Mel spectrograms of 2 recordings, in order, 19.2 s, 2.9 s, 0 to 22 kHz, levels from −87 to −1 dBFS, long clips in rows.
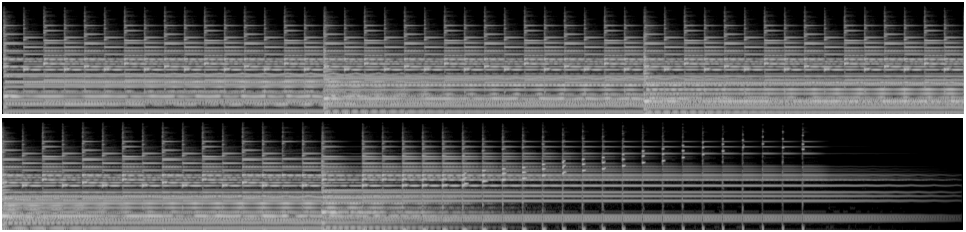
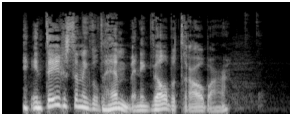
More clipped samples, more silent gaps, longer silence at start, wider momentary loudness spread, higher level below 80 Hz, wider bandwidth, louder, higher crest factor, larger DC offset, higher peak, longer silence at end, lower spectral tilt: neither; neither; second, 0 s vs 0.2 s; about the same, 9 LU vs 10 LU; about the same, -42 dBFS vs -44 dBFS; first, 19.5 kHz vs 16 kHz; second, -22 LUFS vs -19 LUFS; about the same, 18 dB vs 18 dB; first, 0.2% vs under 0.1%; second, -6 dBFS vs -2 dBFS; about the same, 0.5 s vs 0.6 s; second, -1.5 dB/octave vs -5 dB/octave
